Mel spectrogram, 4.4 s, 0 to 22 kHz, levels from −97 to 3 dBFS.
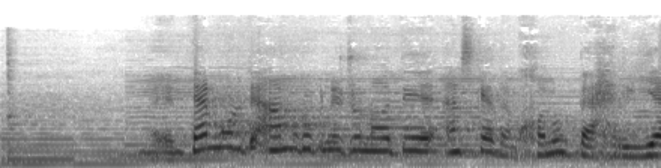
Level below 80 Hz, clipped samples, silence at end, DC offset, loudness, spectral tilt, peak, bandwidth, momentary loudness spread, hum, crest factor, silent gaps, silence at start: -46 dBFS; under 0.1%; 0 s; under 0.1%; -20 LUFS; -6 dB/octave; -4 dBFS; 12.5 kHz; 16 LU; none; 16 dB; none; 0 s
